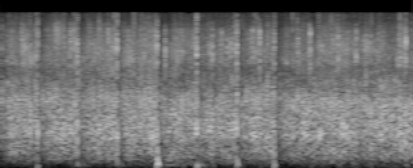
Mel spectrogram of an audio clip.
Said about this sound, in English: Can we give them all a big round of applause?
